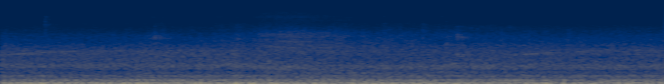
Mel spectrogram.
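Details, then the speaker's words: Chevrolet Lacetti idling after spark plug wire and cap checked: a low, even rumble with no skips, revs not fluctuating, no misfire, running fine. "все равно работает ничего обороты не плавают это хорошо"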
